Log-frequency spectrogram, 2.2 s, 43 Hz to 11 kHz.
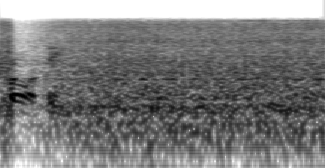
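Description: Steady rush of airflow and engine noise in an Airbus A320 cockpit on short final. A brief automated radio-altimeter height callout sounds right at the start.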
